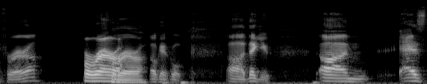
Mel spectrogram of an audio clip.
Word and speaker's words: Ferrera: America, how you pronounce the name? Ferrera.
